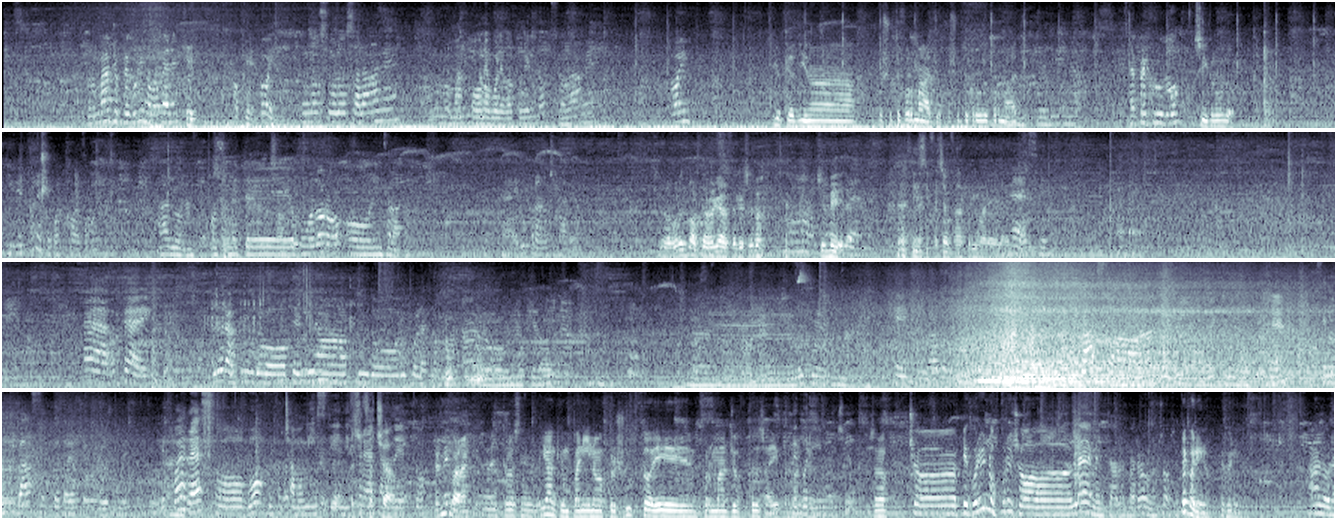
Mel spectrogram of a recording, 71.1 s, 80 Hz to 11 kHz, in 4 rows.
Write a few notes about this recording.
ambience of the small bar, wooden walls, people ordering some meals, radio and refrigeration fans on the background. (xy: Sony PCM-D100)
